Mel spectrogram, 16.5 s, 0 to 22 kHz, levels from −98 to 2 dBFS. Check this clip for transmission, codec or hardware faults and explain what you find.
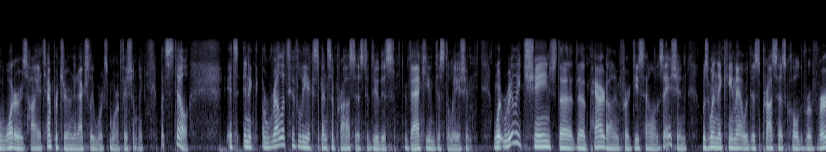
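No transmission, codec or hardware faults found; the speech is carried over AMR wideband (HD Voice) at 12.65 kbit/s, with the light coding texture and the absence of content above 7.5 kHz expected of that path.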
